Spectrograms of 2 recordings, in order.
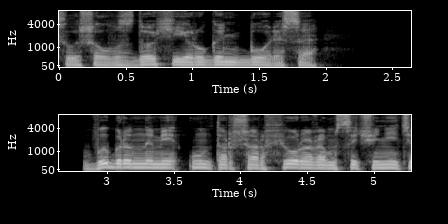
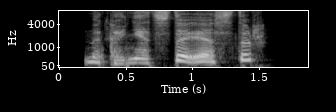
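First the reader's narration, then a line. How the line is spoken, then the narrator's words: Rustling childlike voice. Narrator (Russian): Борис шелестящим детским голосом сказал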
